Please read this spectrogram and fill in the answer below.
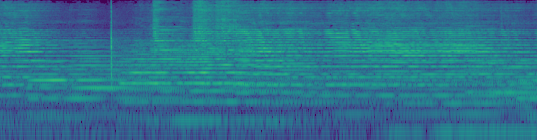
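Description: Strings of an electromagnetically prepared double bass, set vibrating by electromagnets that are fed a square wave from a keyboard, giving sustained droning notes that shift pitch, with its sympathetic strings ringing along.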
